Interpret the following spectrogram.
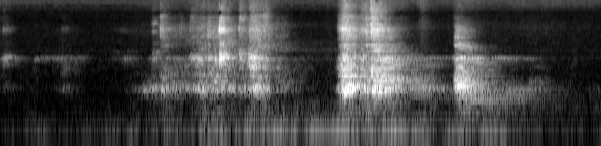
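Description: A person's voice making breathy, drawn-out vocal exhalations, like sighs: three of them, each about a second long, starting about a second and a half in.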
